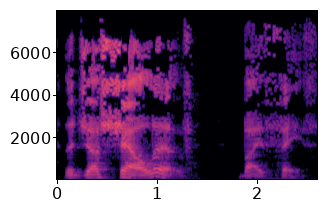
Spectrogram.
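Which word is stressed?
live. The stress is on "live".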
